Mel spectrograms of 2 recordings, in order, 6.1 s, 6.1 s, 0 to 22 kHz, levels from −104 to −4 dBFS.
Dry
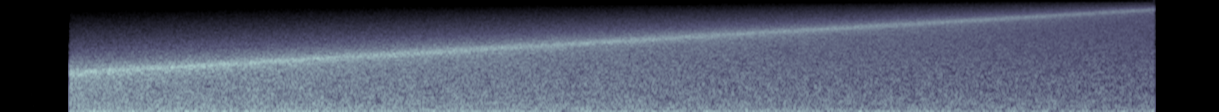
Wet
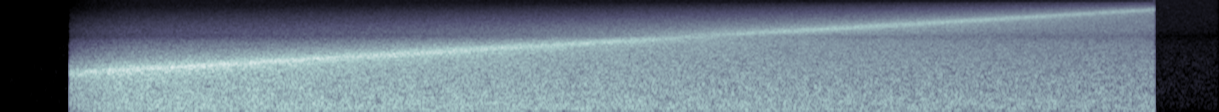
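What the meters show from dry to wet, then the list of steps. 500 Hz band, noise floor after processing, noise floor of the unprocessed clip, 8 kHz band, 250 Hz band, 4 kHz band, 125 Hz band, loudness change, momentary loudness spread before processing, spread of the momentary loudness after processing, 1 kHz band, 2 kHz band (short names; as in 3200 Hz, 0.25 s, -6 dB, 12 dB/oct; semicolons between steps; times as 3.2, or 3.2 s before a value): +14.5 dB, under -85 dBFS, under -85 dBFS, +14.0 dB, +13.0 dB, +15.0 dB, +9.0 dB, +14.5 dB, 9 LU, 9 LU, +14.0 dB, +14.5 dB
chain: HPF 200 Hz 6 dB/oct; bell 5700 Hz -7 dB 0.36 oct; AGC gain up to 16 dB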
